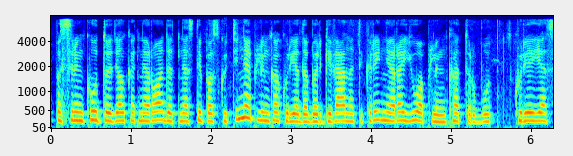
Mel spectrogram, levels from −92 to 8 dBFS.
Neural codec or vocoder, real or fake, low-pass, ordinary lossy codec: none; real; 7.2 kHz; AAC, 48 kbps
